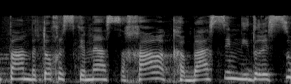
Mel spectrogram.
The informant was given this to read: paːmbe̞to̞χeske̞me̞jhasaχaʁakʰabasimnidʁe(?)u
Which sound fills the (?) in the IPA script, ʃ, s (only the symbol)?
s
